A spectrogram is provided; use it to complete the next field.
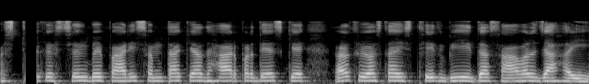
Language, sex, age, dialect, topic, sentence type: Magahi, male, 25-30, Central/Standard, banking, statement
